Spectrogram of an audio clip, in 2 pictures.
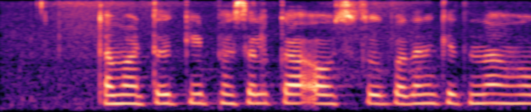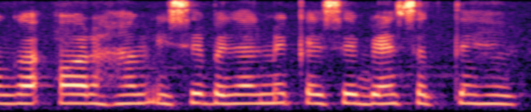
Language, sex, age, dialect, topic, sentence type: Hindi, female, 18-24, Awadhi Bundeli, agriculture, question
